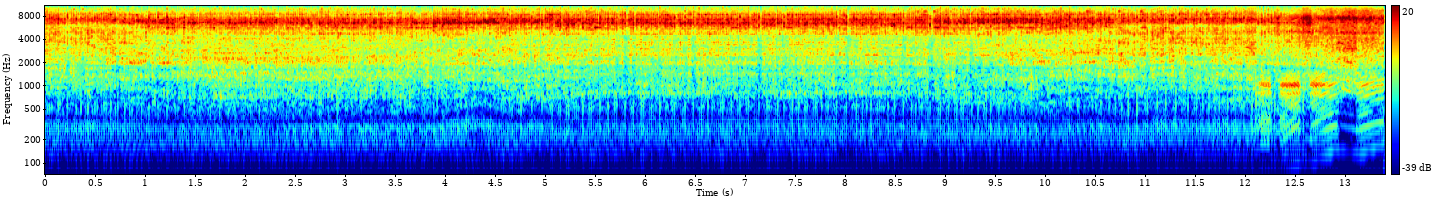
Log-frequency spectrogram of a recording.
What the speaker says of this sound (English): Let me show you how she runs.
